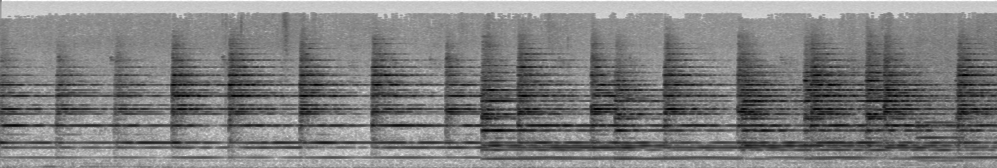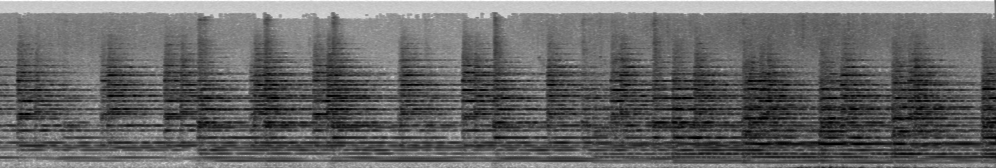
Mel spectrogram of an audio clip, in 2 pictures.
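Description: The four church bells of the Evangelical Lutheran Christ Church in Partenstein, Lower Franconia, ring out from its tower in a steady twelve o'clock midday peal, one bell striking alone at first before others join into a dense, overlapping chime that grows fuller and louder, with no voices.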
